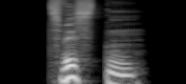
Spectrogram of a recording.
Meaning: dative plural of Zwist
- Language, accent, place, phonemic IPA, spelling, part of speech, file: German, Germany, Berlin, /ˈt͡svɪstn̩/, Zwisten, noun, De-Zwisten.ogg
